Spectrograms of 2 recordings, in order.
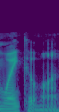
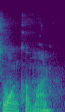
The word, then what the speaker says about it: Wonkomon: Well, our friends in Britain love to call him Wankomon. So, Yeah, yeah, yeah. But based on the Eastern pronunciation of things, it's Wonkomon. sure.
